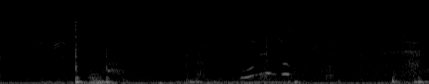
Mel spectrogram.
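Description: Quiet outdoor ambience with faint bird calls, a single sharp knock about a second in, and a short, faint rising animal call about two and a half seconds in.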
